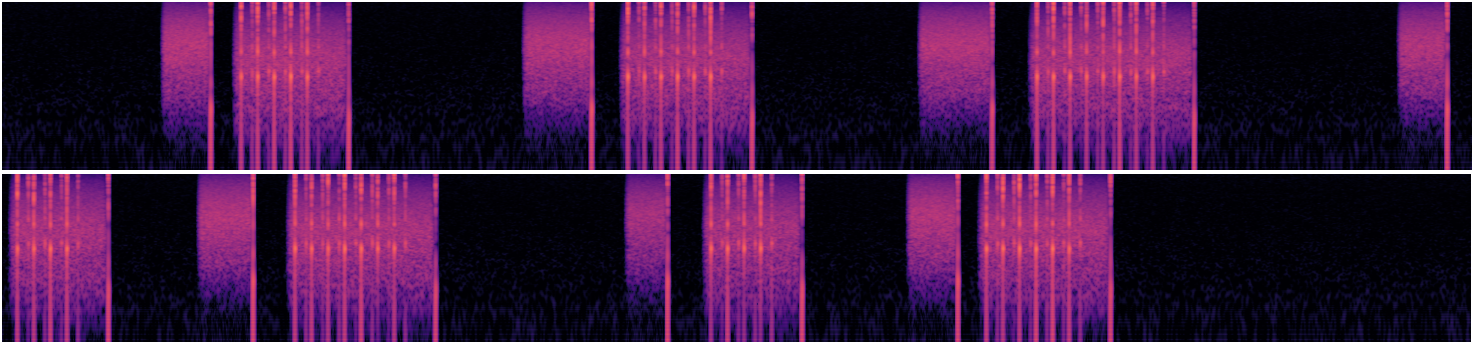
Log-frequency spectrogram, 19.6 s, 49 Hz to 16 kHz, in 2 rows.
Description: Pulse dialling, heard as a rotary dial, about 9 pulses a second. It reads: 5 6 8 4 7 4 6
